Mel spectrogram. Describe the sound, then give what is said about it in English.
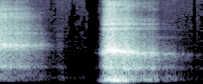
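A deep breath taken during a guided pause to clear the head: two breathy sighs, the first fading quickly, then a longer, louder rush of air that tapers off, with silence around them and no talking. “isn't it amazing how refreshing a deep breath can be? Let's actually do that again.”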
